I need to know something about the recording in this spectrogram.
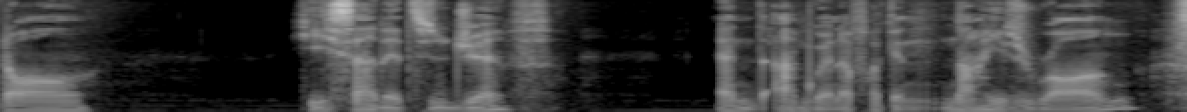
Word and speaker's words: GIF: are you there he himself said that it's pronounced Jeff yeah the graphic interface format he said himself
